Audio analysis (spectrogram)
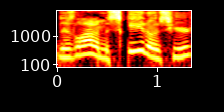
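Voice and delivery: bad, silly, stupid frog puppet voice. Trying out how a man will sound when he shows up, in a bad Kermit the Frog voice. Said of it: "that stupid Kermit the Frog voice".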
